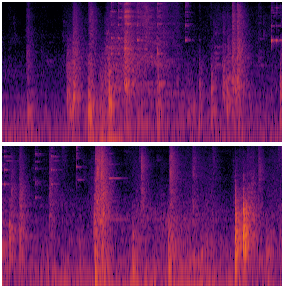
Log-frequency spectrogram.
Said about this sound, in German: Ich öffne die Tür.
